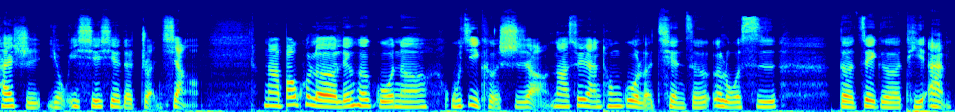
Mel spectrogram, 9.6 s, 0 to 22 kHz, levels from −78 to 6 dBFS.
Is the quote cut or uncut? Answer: uncut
